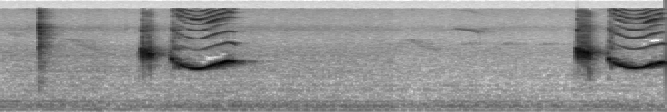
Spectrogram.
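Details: Kaso-kaso bird in song: two loud phrases, each a short sharp note followed by a clear whistled note sliding down then gently rising, with faint overtones, about two seconds apart over a quiet low hum.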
